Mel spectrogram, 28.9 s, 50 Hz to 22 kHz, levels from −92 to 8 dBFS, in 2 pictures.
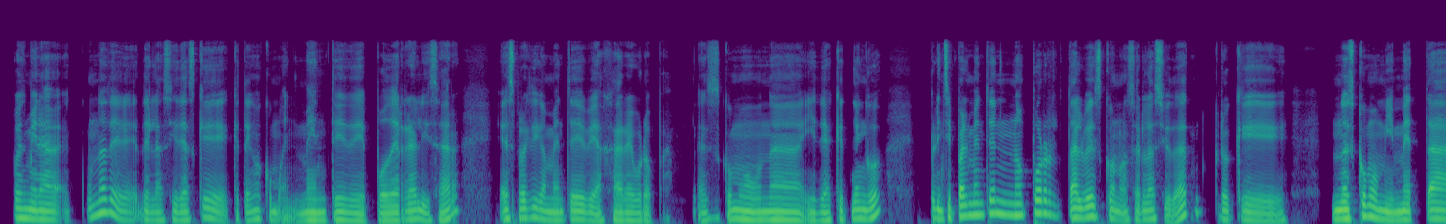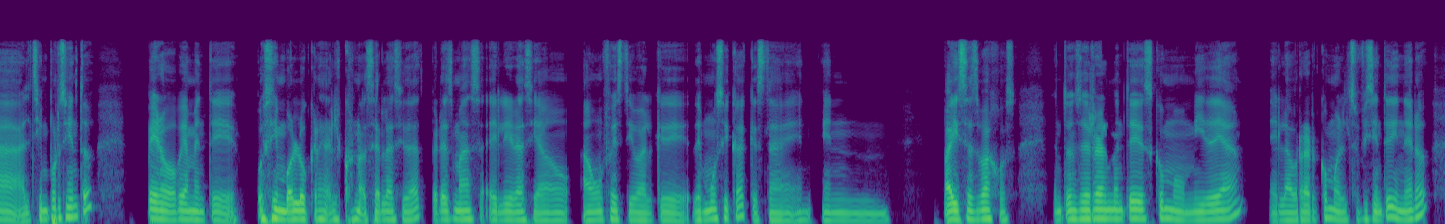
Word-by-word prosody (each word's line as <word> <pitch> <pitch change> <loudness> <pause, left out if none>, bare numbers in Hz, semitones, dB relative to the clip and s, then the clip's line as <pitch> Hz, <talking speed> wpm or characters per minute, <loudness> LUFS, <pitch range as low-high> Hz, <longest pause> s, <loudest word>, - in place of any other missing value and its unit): Pues, 130 -1 +2
mira, 115 -4 +1 0.2
una 160 +10 0
de 115 - -2
de 105 - -3
las 100 +1 -5
ideas 105 0 -2
que 120 -8 -2
que - - -9
tengo 110 +4 -3
como 105 -2 -5
en - - -7
mente 100 +1 +1
de 95 -2 -1
poder 95 +1 0
realizar 110 -3 -1 0.4
es, 120 +2 -1
prácticamente, 110 -4 0
viajar 100 +1 -1
a 100 - +1
Europa. 95 -2 -4 0.2
Es 110 +6 -7
como 115 -4 +2
una 105 -2 +2
idea 100 0 -2
que 110 - -4
tengo, 120 - 0 0.4
principalmente, 160 +9 +1
no 165 -2 0
por, 185 -5 +1
tal 130 -4 +2
vez, 140 +1 +2
conocer 105 -2 -3
la 115 +1 0
ciudad, 120 - -1 0.2
creo 110 -2 -3
que 95 -2 -2 0.4
no 115 +2 +4
es 115 - +3
como 150 -4 +2
mi 110 -4 +2
meta 110 -3 +1
al 90 +3 -3
100%, 135 - +1 0.5
pero, 115 -4 +5
obviamente, 105 -3 0
pues, 115 +2 +1
involucra 110 -1 +5
el 110 0 -3
conocer 105 -1 -1
la 105 - +2
ciudad, 110 +4 -2
pero 110 - -2
es 110 +1 -1
más 110 0 +1
el 105 -1 -2
ir 105 -1 +2
hacia 105 -2 -1
a 95 - -2
un 100 -1 -3
a 100 - -1
un 105 +1 0
festival 105 -4 -1
que 95 -3 -2
de 105 - -1
música 120 +5 +1
que 95 - -7
está 95 0 -2
en 100 +3 -6
en 95 -1 -5 0.5
Países 110 +1 +5
Bajos. 115 -2 0 0.3
Entonces, 115 +3 +3
realmente, 120 0 +4
es 120 - -1
como 120 -4 +1
mi 100 +2 0
idea 115 - +1 0.3
el 100 +1 -4
ahorrar 100 +1 0
como 125 -3 0
el 100 0 -3
suficiente 105 +4 -1
dinero 115 -4 +2
110 Hz, 175 wpm, -23 LUFS, 100-120 Hz, 0.5 s, pero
